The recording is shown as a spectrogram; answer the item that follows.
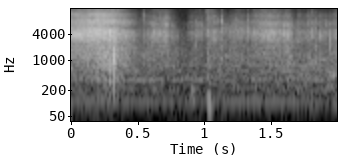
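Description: Thin black plastic bag rustling as a cardboard box is pulled up out of it, then quieter handling with a single light knock about a second in.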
